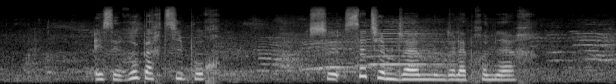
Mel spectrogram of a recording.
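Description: Players and spectators shout and cheer loudly.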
